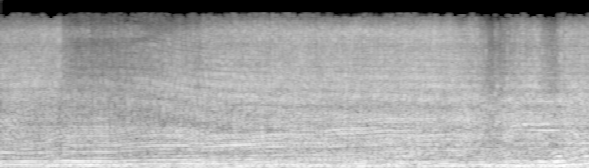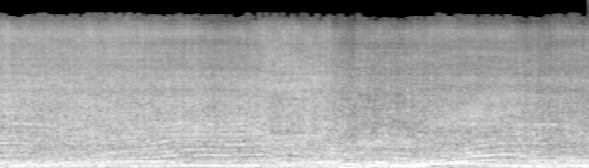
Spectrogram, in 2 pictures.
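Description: Several compact demolition derby cars' engines revving hard and overlapping, their pitches rising and falling unevenly as the cars push and ram one another.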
